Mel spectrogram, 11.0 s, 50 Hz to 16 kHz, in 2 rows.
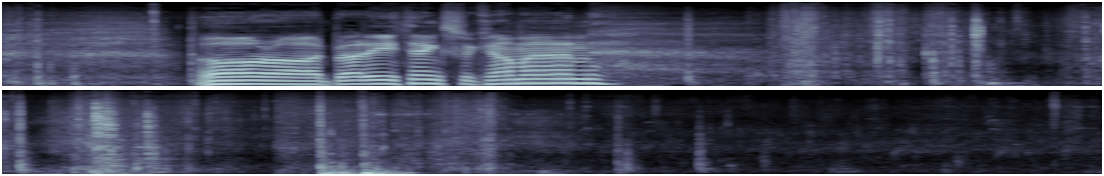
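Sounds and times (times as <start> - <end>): rummaging rustles and clicks: 3.8 - 8.1
dull thump on boat: 7.0 - 7.7.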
